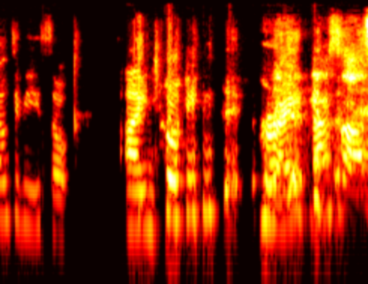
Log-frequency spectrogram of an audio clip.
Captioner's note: laughs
